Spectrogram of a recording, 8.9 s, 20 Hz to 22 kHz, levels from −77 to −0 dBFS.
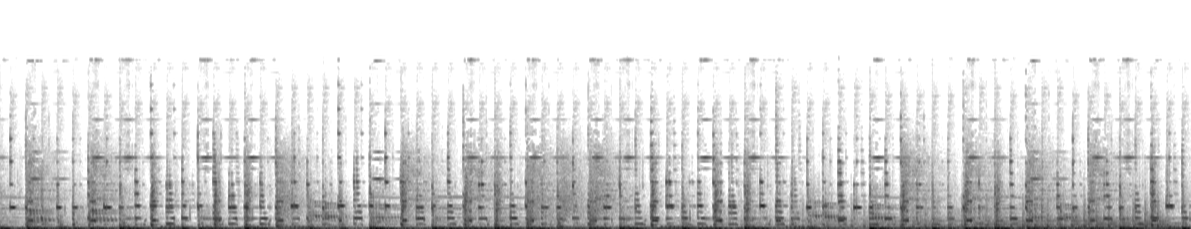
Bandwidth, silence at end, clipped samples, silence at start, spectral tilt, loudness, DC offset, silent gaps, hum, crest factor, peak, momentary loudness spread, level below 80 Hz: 16.5 kHz; 0 s; under 0.1%; 0 s; -5.5 dB/octave; -18 LUFS; under 0.1%; none; none; 16 dB; 0 dBFS; 4 LU; -20 dBFS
